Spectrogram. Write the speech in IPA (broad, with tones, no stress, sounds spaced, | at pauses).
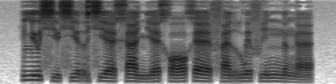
lʲ u˥ sʲ u˩ sʲ əː˦˨ r sʲ ɛː˦˨ x æ˦˨ nʲ ɛː˨˥ x ɔː˨˥ x ɛː˦˨ f æ˦˨ r w ɪ˥ f i˨˥ nː ə˦˨ ŋ æ˩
